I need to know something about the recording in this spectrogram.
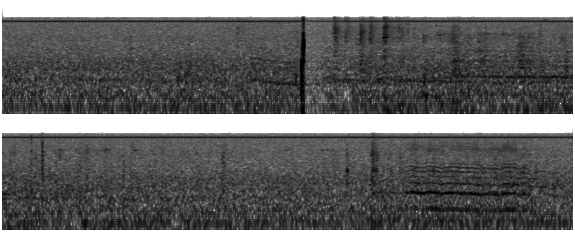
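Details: Honey bees pollinating white and yellow Shasta daisy flowers in a garden in spring and summer. A faint, low humming buzz with overtones comes and goes in short passes over a steady hiss, with a sharp click near three seconds.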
